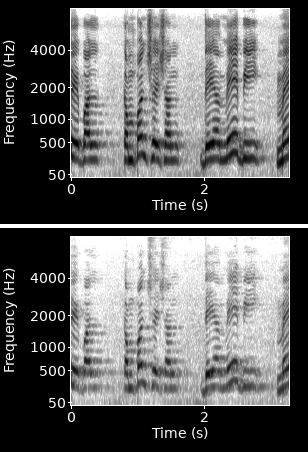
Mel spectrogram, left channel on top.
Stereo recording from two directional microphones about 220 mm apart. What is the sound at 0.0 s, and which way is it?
A man's voice, 45° left (ahead or behind).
